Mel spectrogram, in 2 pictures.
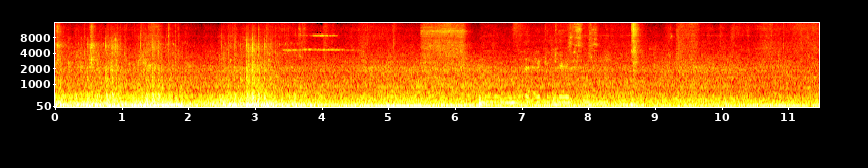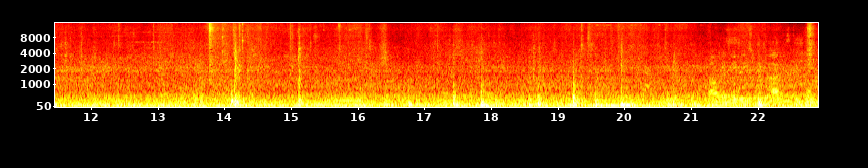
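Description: Traffic passes along a busy street.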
